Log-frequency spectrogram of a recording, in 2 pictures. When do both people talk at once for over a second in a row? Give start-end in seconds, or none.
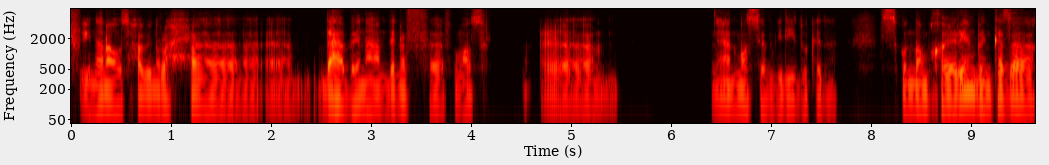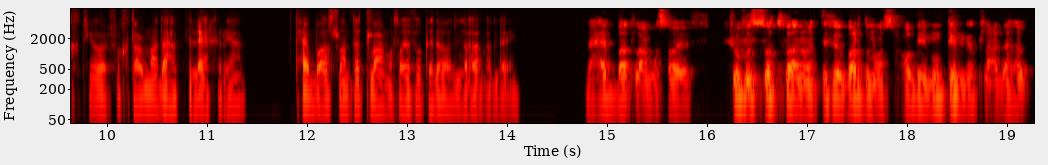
none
